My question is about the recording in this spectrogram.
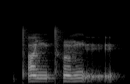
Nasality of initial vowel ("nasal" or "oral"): nasal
